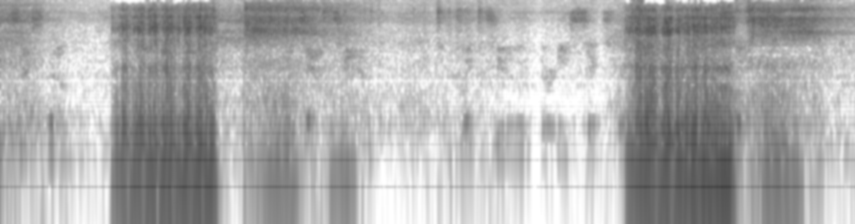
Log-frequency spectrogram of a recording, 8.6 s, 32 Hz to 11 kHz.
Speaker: That's the snore of a 12-week-old puppy.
